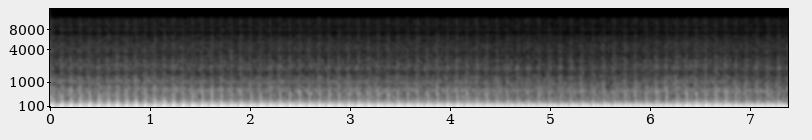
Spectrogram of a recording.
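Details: 1986 Yamaha Venture Royale 1300 with 86,000 km, first start in 7 years on 7-year-old oil and old gas: steady low thumping about two to three beats a second with a clattery edge at idle; knocking, owner blames old oil.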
